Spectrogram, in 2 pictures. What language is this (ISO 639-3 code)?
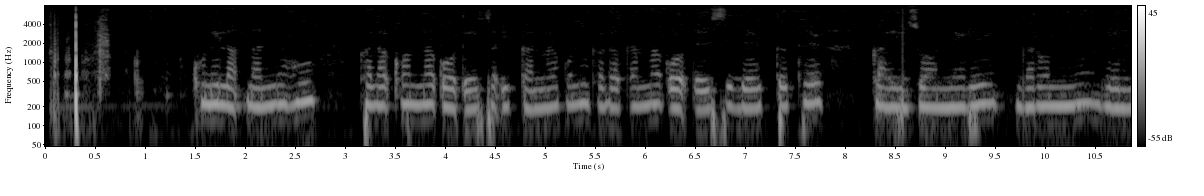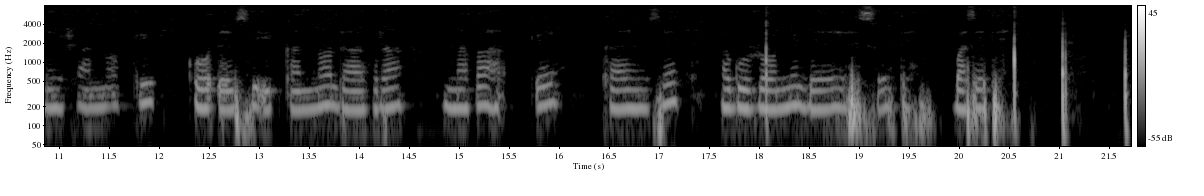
sid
